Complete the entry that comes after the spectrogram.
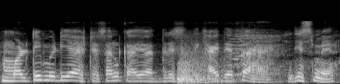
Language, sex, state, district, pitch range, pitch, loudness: Hindi, male, Punjab, Kapurthala, 140-170 Hz, 155 Hz, -14 LUFS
